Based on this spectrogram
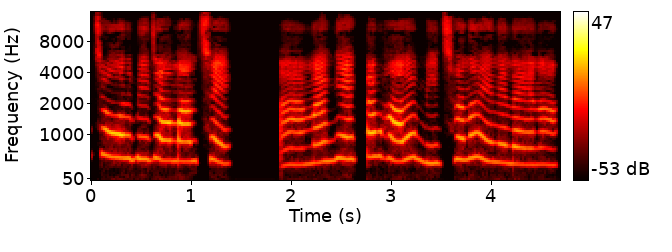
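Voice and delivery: possessed mother grumbling about her son and the bed; grumbling witch. Acted. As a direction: nag about the bed like a spoilt spirit. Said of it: "এসব বকবক করতে করতে".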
